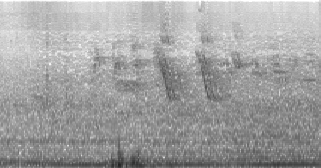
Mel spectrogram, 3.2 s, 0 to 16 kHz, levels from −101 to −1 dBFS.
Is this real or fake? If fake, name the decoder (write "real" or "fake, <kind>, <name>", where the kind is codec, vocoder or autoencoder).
real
